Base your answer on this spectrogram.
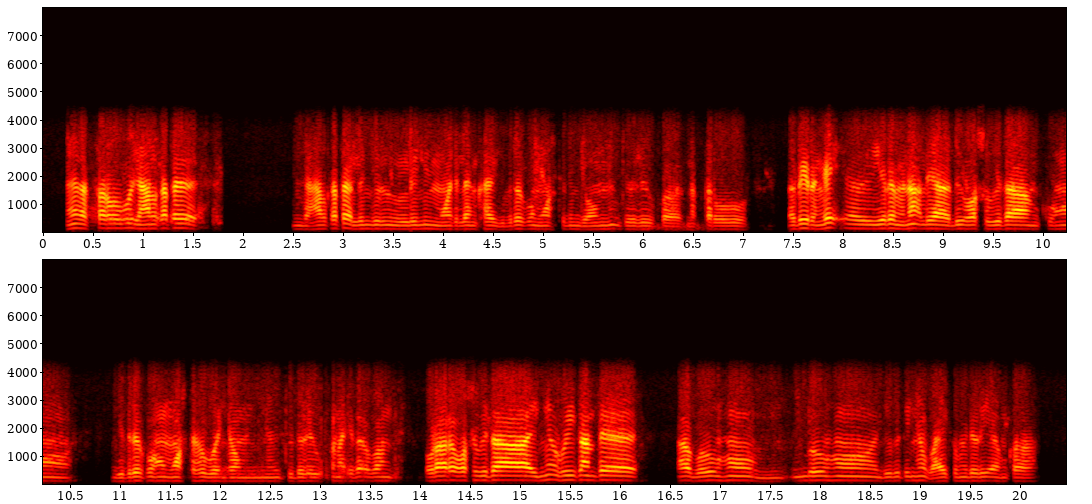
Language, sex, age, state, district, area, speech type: Santali, male, 30-45, West Bengal, Birbhum, rural, conversation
